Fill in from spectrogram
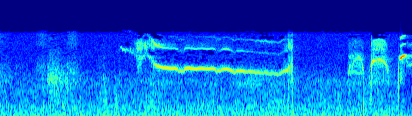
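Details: Pet green-cheeked conure making soft noises while asleep in the dark; a long drawn whistle with a flat, slightly falling tone lasting over a second, followed by short sharp chirps near the end.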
